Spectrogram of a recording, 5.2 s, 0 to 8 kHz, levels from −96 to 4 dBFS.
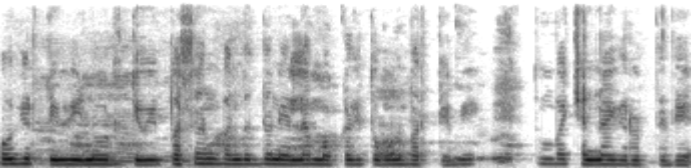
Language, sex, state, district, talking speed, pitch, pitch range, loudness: Kannada, female, Karnataka, Dharwad, 125 wpm, 215 Hz, 205-235 Hz, -14 LUFS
